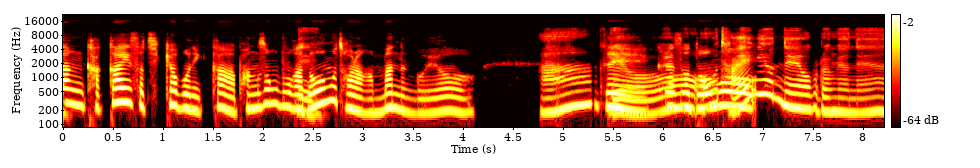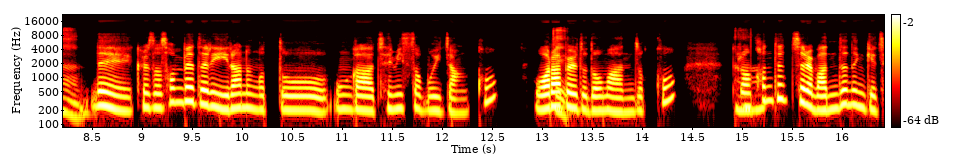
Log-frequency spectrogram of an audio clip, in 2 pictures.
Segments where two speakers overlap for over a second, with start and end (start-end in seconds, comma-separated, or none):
5.4-6.9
